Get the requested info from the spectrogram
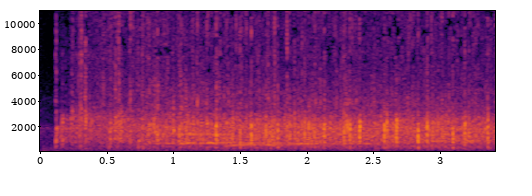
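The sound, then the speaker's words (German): A live audience applauds steadily, a dense wash of many hands clapping at once, sustained and fairly loud throughout without any voices rising above it. “Ganz schön viel Applaus für so viel Uff.”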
